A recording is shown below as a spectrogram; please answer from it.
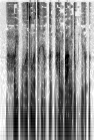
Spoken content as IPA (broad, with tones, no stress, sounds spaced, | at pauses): h ə˨˦ j ɓ u˨˦ ə̯ t̪ u˧ ə̯ t̪ʰ i˧ ə̯ k ə˦˥ t̚ h a˧˩ n ɓ a˨˩ ŋ ɗ u˨˩ k̚ l ḭ˧˨ ə̯ ʔ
